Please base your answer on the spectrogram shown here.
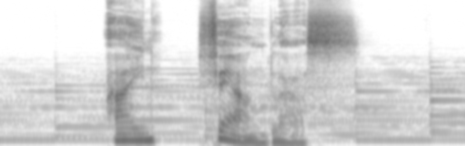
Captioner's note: german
